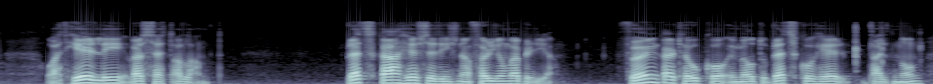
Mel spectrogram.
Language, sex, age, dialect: Faroese, male, 36-60, Sandoy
